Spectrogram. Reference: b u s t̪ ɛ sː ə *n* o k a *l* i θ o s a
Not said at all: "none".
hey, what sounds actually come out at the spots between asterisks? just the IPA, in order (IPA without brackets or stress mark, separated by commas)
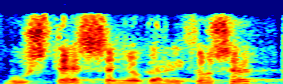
ɲ, r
